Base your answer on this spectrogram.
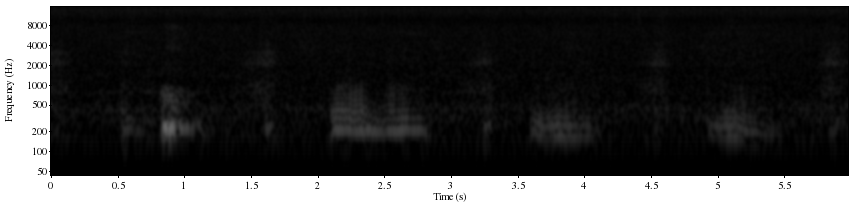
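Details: Sleeping person: soft, buzzing, vibrating snores, four in six seconds, with quiet breaths between them; snoring.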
